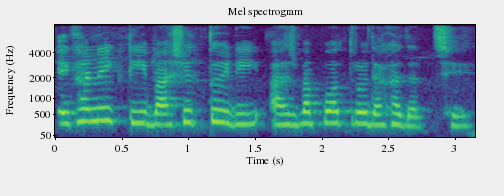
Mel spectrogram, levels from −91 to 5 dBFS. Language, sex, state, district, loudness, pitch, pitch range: Bengali, female, West Bengal, Alipurduar, -15 LUFS, 275 Hz, 250-295 Hz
